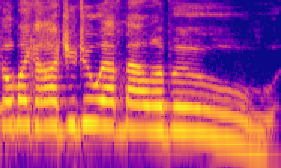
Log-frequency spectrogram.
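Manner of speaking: high, thrilled mock Jen; high, gushing mock Jen; excited Jen. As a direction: gush with delight. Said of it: "And Jen's like".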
